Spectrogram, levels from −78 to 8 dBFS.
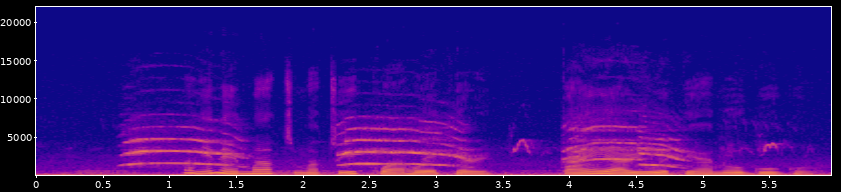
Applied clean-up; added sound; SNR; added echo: none; Bird; 4 dB; none.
